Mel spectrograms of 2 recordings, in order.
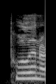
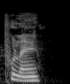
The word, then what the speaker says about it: Poulin: Is it Poulin? – Poulin or Poulin. Either or. – Depending on how French you feel.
